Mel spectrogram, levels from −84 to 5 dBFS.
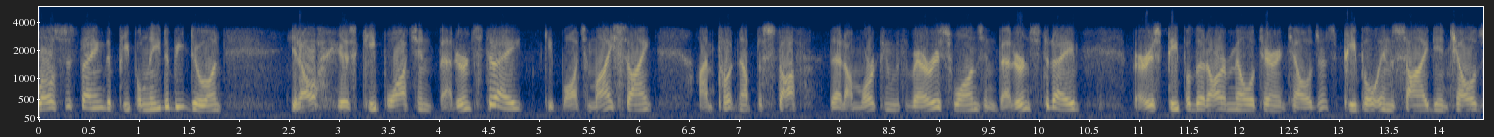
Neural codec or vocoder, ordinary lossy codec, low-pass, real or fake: none; Opus, 24 kbps; 5.4 kHz; real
